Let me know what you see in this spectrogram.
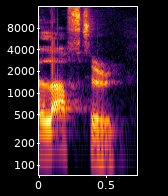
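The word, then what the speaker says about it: laughter: بعدها لافتر الجي اتش مش هنطها فهقول عليها لافتر ودي وديت وديت اكت وديتين ودي اللي بعدها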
